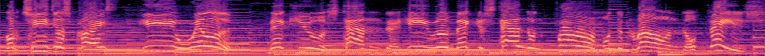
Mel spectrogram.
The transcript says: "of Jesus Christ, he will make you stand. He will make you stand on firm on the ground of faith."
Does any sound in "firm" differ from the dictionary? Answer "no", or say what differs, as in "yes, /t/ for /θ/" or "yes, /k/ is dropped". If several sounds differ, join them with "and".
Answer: no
